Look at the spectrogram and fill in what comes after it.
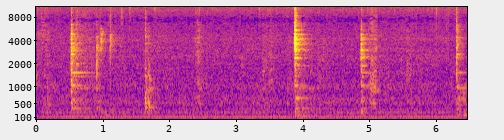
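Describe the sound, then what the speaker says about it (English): Onion rings frying in a pot of hot grease give a faint, steady hiss under a low hum, broken by a handful of sharp pops and ticks spaced a second or so apart. "And we're going to fry those until they're golden brown."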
